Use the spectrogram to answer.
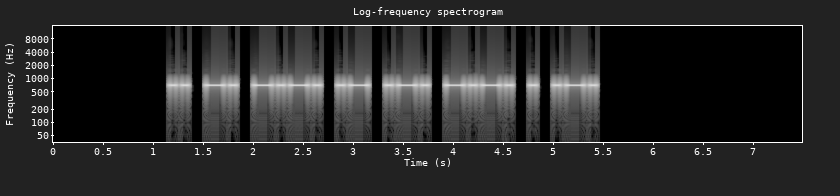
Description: Morse code, heard as a keyed tone, about 20 wpm, 700 Hz. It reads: INCARCER
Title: Build A Word - 4 Letters At A Time - 11-Letter Words - 20wpm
